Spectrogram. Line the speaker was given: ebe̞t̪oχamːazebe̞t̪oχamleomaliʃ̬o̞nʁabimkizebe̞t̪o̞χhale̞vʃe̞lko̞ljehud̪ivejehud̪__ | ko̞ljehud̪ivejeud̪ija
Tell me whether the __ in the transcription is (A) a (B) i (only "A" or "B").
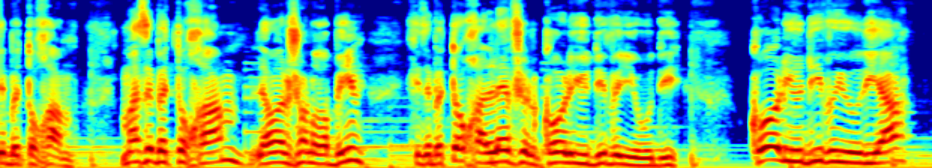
B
